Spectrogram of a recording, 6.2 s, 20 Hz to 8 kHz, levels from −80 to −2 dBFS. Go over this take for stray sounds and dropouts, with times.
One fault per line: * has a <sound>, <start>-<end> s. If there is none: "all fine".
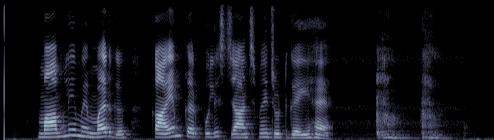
* has a throat clearing, 4.7-5.7 s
